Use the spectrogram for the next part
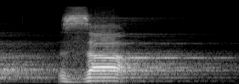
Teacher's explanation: زا کی آواز جما کر نکلتی ہے سیٹی کے ساتھ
